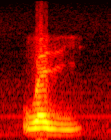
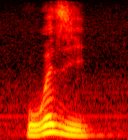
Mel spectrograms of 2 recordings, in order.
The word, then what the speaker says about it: Oisy: s'appelle Oisy. – Oisy.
